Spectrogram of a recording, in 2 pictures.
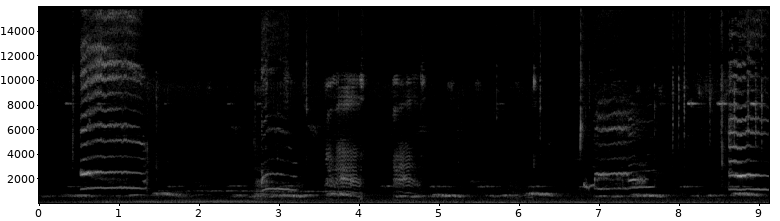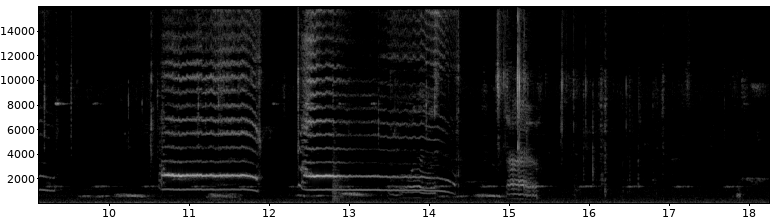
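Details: Kittens meowing repeatedly in high, harmonic-rich cries, several long drawn-out calls that bend downward at the end, with lower chirping sounds between them, a steady low background rumble and a faint pulsing electronic tone throughout.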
